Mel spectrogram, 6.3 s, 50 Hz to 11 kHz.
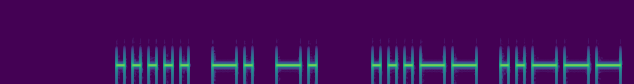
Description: Morse code, heard as a keyed tone, about 15 wpm, 700 Hz. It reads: 5NN 32
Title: CQ WW DX Contest Exchange Encore - 15wpm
